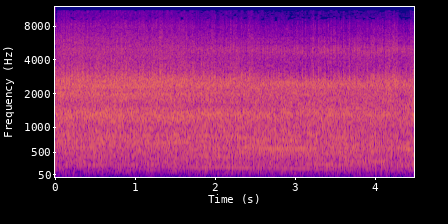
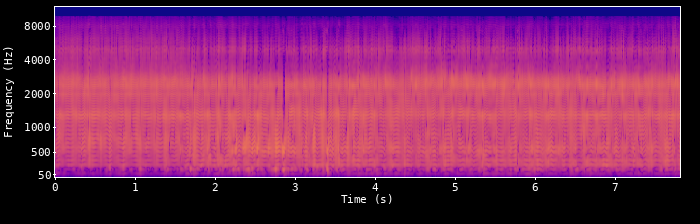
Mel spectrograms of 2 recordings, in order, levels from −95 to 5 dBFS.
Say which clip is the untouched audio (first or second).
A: first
